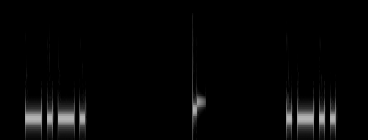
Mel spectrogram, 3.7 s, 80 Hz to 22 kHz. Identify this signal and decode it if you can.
Morse code, heard as a keyed tone, about 22 wpm, 700 Hz. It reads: C L
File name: Single-Letter-Number-22wpm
